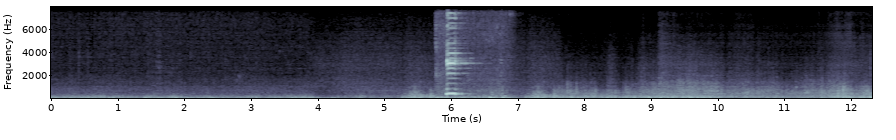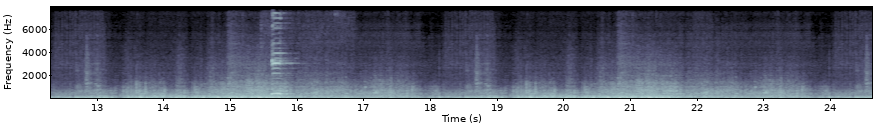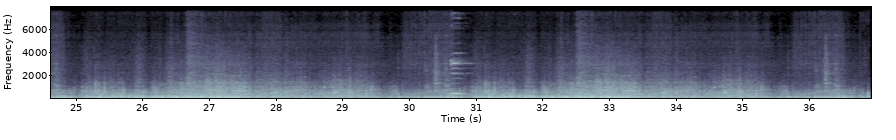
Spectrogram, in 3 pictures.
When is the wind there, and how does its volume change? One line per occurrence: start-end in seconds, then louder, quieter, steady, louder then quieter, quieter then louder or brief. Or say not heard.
0.0-36.8 louder.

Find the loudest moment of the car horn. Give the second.
6 s.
